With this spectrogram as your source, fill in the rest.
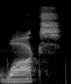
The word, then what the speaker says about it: Vox: It's pronounced Wox.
